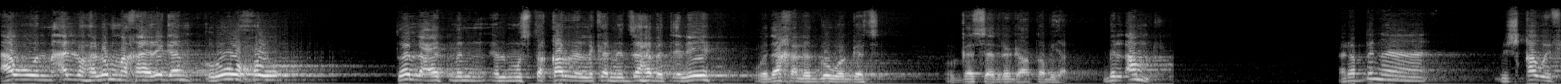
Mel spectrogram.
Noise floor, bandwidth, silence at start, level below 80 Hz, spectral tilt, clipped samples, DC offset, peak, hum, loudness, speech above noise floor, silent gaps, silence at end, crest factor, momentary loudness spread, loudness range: -60 dBFS; 14.5 kHz; 0 s; -52 dBFS; -4.5 dB/octave; under 0.1%; under 0.1%; -2 dBFS; none; -14 LUFS; 47 dB; none; 0 s; 12 dB; 16 LU; 10 LU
